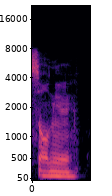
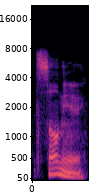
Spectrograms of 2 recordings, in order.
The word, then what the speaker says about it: Saulnier: It's Saulnier. – Okay, Saulnier. You want to say it? Well, how do you say his name? – Saulnier. S-A-U-L. You know, N-I-E-R.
